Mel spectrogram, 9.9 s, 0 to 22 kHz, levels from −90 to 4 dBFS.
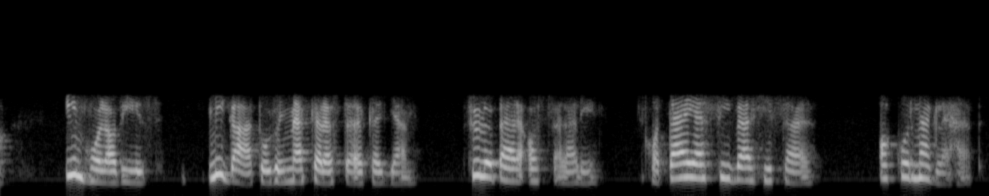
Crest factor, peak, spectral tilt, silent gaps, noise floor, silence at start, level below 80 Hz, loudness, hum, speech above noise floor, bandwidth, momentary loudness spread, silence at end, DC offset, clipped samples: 18 dB; -8 dBFS; -8 dB/octave; none; -76 dBFS; 0 s; under -90 dBFS; -25 LUFS; none; 51 dB; 3.6 kHz; 13 LU; 0.2 s; under 0.1%; under 0.1%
